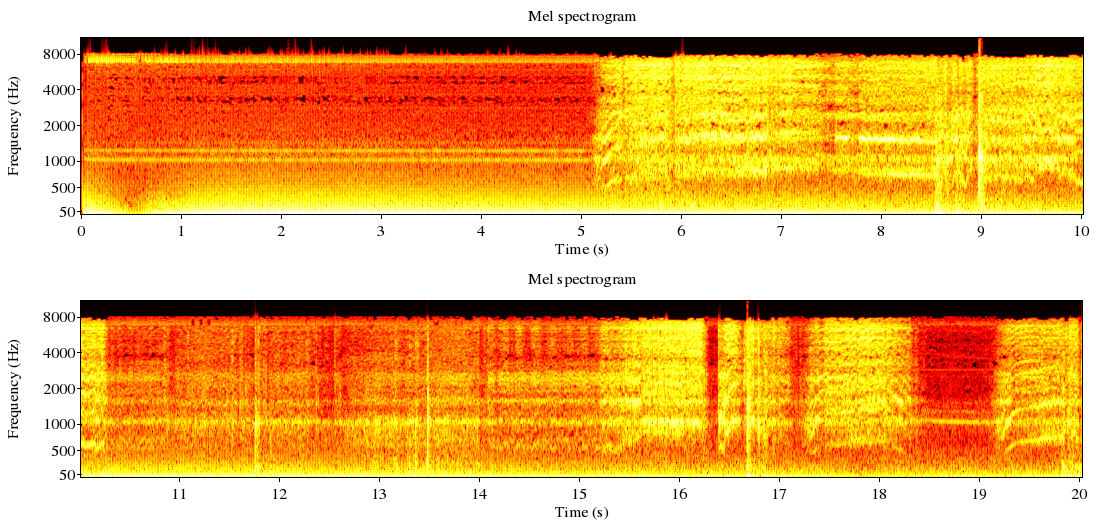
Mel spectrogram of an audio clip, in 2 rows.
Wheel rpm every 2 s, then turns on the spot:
0, 0, 40, 210, 210, 90, 40, 80, 150, 70.
none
